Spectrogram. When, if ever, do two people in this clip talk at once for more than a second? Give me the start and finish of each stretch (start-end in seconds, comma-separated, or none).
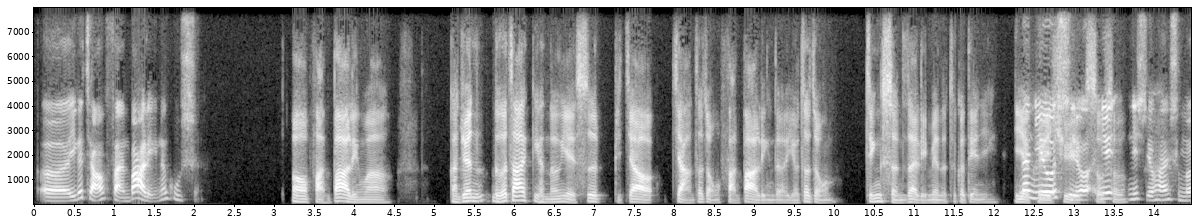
12.3-13.7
